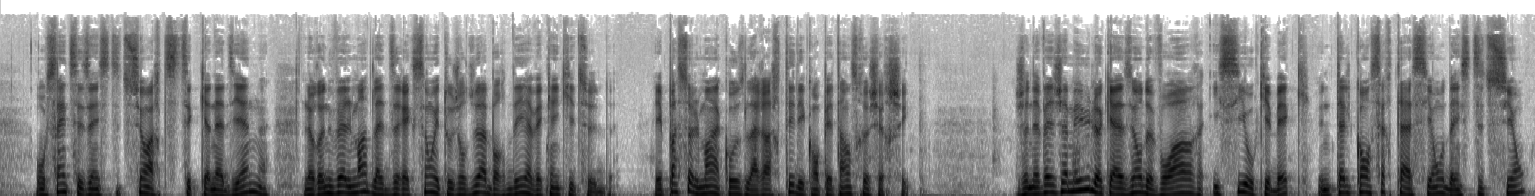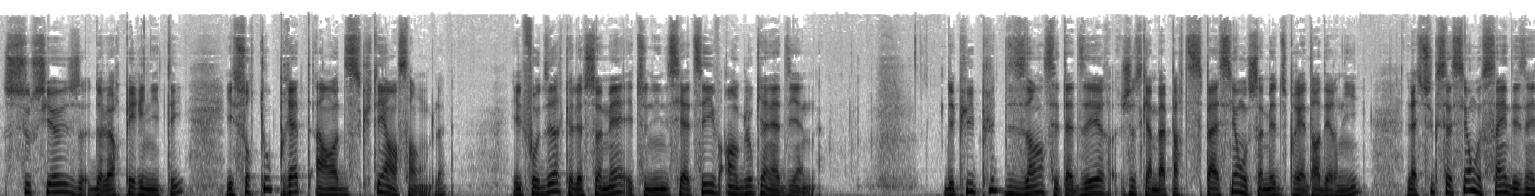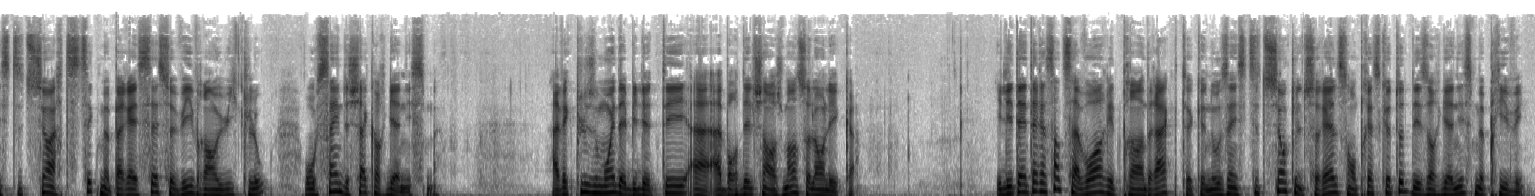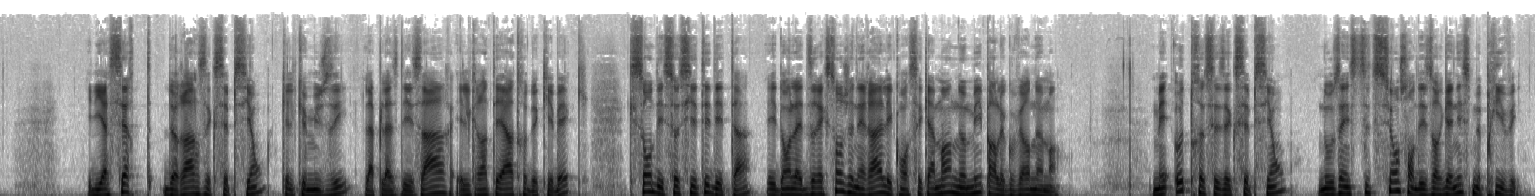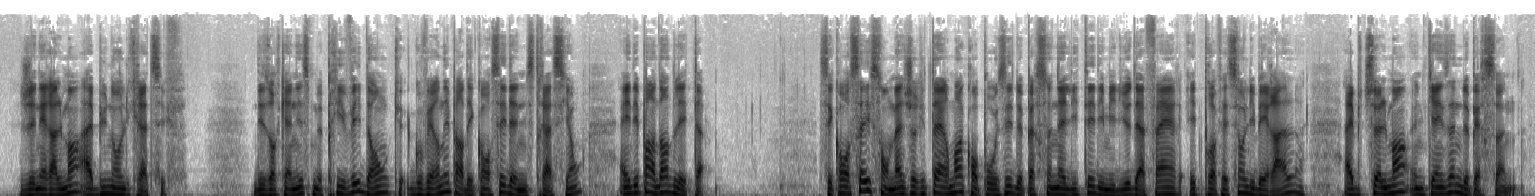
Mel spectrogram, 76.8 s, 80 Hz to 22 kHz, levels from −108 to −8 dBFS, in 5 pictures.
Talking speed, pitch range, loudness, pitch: 165 wpm, 110-145 Hz, -15 LUFS, 125 Hz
